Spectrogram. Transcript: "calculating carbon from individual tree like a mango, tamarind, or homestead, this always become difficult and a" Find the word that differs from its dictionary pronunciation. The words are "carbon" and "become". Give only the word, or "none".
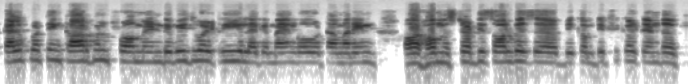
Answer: none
